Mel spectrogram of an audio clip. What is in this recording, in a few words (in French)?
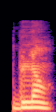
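"blanc", French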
